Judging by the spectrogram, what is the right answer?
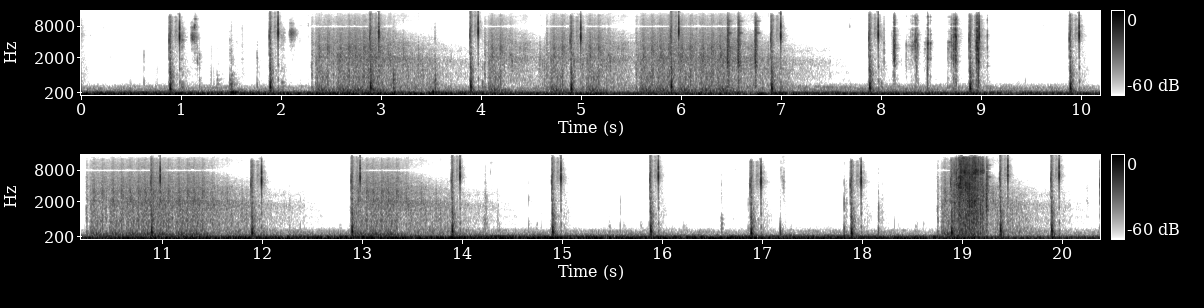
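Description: Rapid bursts of video-game gunfire aimed at post-it notes, sharp cracks and volleys repeating in uneven clusters over a steady low hum, loud and close with no talking.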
